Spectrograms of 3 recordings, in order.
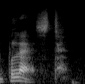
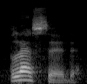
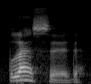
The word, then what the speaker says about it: blessed: 是发音的，不要读 blessed，是这么读的，大声来一遍 blessed。再来一遍 blessed。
